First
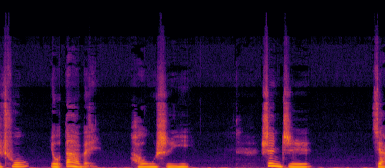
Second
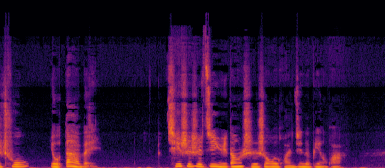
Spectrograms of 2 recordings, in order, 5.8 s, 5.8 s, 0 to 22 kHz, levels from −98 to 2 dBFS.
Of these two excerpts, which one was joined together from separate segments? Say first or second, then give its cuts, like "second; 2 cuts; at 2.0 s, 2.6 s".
first; 1 cut; at 2.0 s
